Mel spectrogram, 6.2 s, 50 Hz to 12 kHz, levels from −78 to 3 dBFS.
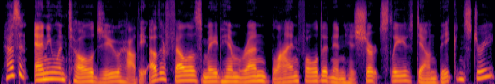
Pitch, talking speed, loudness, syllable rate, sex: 150 Hz, 185 wpm, -20 LUFS, 4.5 syllables/s, female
